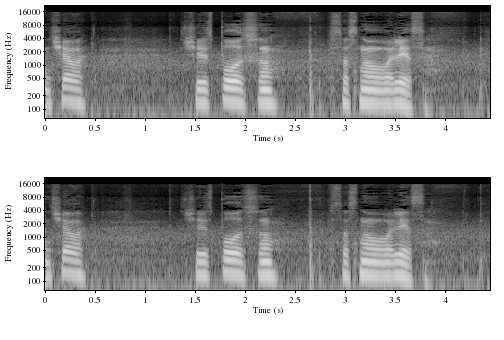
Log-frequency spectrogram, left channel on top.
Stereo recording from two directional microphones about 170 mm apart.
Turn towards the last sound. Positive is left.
turn(degrees=-15)  # may be behind; listen again after turning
